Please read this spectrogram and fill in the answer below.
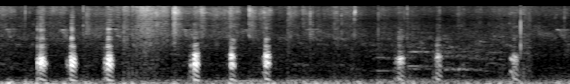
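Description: Domestic hen clucking: short, falling clucks in three quick runs of about three each, over a low steady rumble.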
